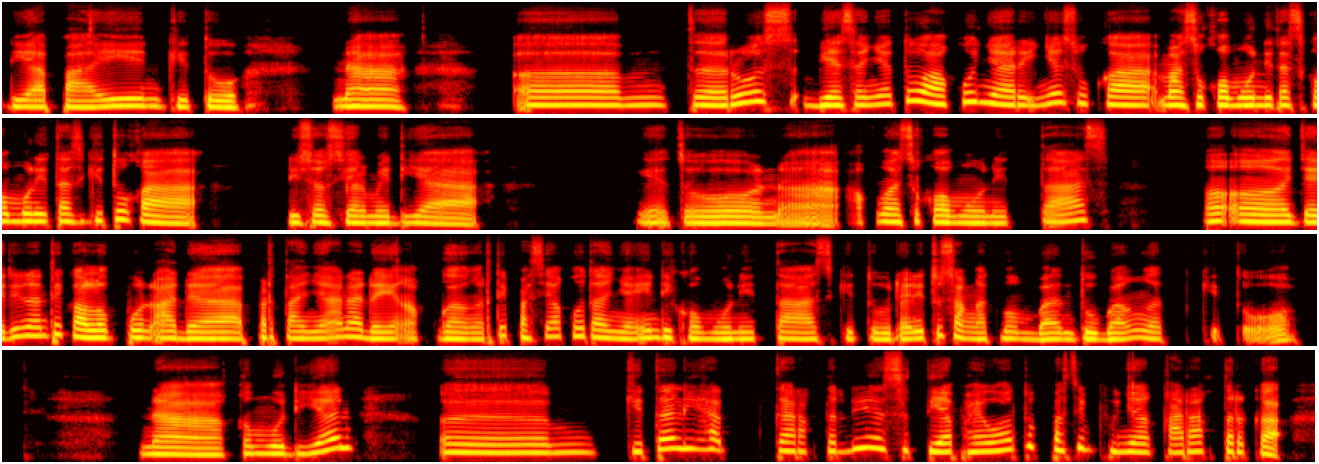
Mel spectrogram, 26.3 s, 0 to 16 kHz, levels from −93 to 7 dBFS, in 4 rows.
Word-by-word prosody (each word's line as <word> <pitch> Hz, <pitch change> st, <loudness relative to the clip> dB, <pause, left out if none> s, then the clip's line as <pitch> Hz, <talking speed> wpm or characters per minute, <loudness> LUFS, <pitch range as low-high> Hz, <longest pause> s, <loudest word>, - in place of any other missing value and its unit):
diapain 180 Hz, +2 st, +1 dB
gitu. 175 Hz, -1 st, 0 dB, 0.5 s
Nah, 185 Hz, -1 st, +3 dB, 0.6 s
mmm, 215 Hz, 0 st, +1 dB
terus 225 Hz, +8 st, +1 dB
biasanya 220 Hz, +3 st, +1 dB
tuh 330 Hz, -3 st, +3 dB
aku 260 Hz, +4 st, +2 dB
nyarinya 235 Hz, -2 st, +1 dB
suka 225 Hz, -4 st, +2 dB
masuk 220 Hz, 0 st, +4 dB
komunitas-komunitas 215 Hz, -1 st, +2 dB
gitu, 225 Hz, +6 st, -2 dB
Kak, 180 Hz, -8 st, +2 dB, 0.4 s
di 180 Hz, -, 0 dB
sosial 180 Hz, -1 st, 0 dB
media 170 Hz, -5 st, 0 dB, 0.8 s
gitu. 170 Hz, -, +1 dB
Nah 155 Hz, -, -2 dB
aku -, -, -13 dB
masuk 200 Hz, +1 st, 0 dB
komunitas 175 Hz, +5 st, -1 dB, 0.5 s
heeh, 200 Hz, -2 st, +4 dB
jadi 190 Hz, +5 st, +1 dB
nanti 250 Hz, +3 st, -3 dB
kalaupun 205 Hz, -2 st, +4 dB
ada 180 Hz, -1 st, +2 dB
pertanyaan, 200 Hz, +2 st, -1 dB
ada 205 Hz, -, 0 dB
yang 180 Hz, -, 0 dB
aku -, -, -56 dB
nggak 175 Hz, -1 st, +1 dB
ngerti 250 Hz, -, -6 dB
pasti 210 Hz, +2 st, -3 dB
aku 230 Hz, +1 st, -3 dB
tanyain 200 Hz, -3 st, 0 dB
di 205 Hz, -, +1 dB
komunitas 175 Hz, 0 st, -1 dB
gitu, 170 Hz, -1 st, -4 dB
dan 170 Hz, +2 st, 0 dB
itu 190 Hz, -, -3 dB
sangat 175 Hz, -6 st, -1 dB
membantu 165 Hz, -2 st, 0 dB
banget 170 Hz, +2 st, -1 dB, 0.2 s
gitu. -, -, -5 dB, 0.8 s
Nah, 185 Hz, -2 st, +3 dB
kemudian, 205 Hz, -, 0 dB, 0.5 s
mmm, 230 Hz, 0 st, 0 dB, 0.2 s
kita 325 Hz, +7 st, +1 dB
lihat 325 Hz, -3 st, -2 dB, 0.2 s
karakter 265 Hz, -1 st, -2 dB
dia 355 Hz, +3 st, +1 dB
setiap 265 Hz, -4 st, 0 dB
hewan 260 Hz, +5 st, +1 dB
tuh 410 Hz, -, -3 dB
pasti 310 Hz, +3 st, -2 dB
punya 255 Hz, -3 st, -1 dB
karakter, 255 Hz, +2 st, -2 dB
Kak. -, -, +2 dB
205 Hz, 135 wpm, -25 LUFS, 180-230 Hz, 0.8 s, masuk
